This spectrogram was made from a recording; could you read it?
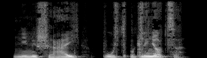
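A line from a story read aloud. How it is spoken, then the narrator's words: Whispered. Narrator (Russian): Трувор … шепнул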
